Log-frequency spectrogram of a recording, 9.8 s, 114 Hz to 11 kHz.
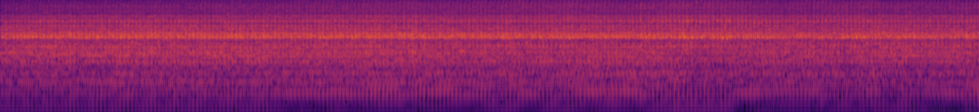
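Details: Older Honda EX1000 generator, previously running only on choke, now holds a constant busy buzz at fixed speed off choke after governor arm and spring reconnected and fresh gas; normal running, though it doesn't drop back to idle at no load.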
